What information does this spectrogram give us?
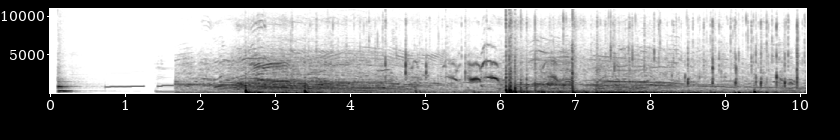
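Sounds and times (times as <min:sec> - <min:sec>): crowd chattering: 0:01.6 - 0:10.0
fireworks booming: 0:02.6 - 0:09.7.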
